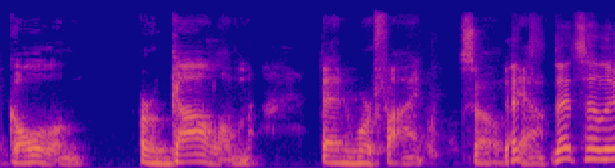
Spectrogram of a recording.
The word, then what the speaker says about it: Gollum: And in Lord of the Rings, it's Gollum, spelled differently, pronounced differently.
